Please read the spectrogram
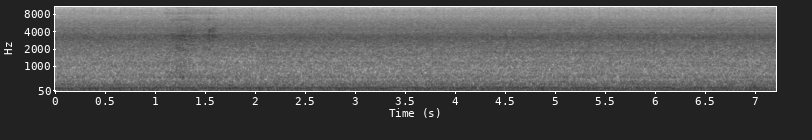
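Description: Chevrolet K20 pickup's engine idling steadily, still cold after a hard start, heard from the cab.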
